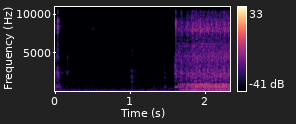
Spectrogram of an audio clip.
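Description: A sewing machine stitches fabric lining, running quietly at first and then whirring loudly and steadily at close range for the last second.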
